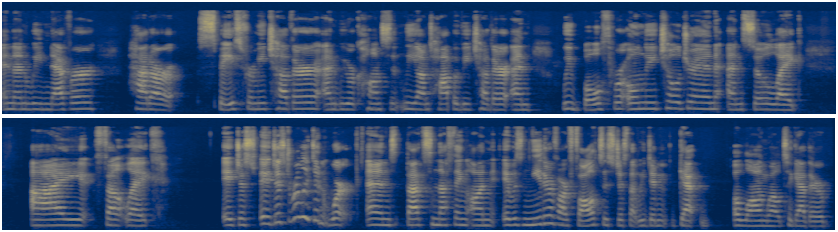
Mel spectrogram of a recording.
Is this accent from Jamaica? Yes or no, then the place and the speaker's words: no; Maine, United States; moved away as an adult; I'm from Maine and I could have easily stayed in Maine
